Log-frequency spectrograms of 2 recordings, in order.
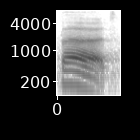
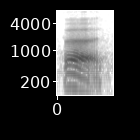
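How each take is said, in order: Both takes have the same delivery.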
